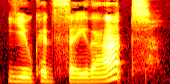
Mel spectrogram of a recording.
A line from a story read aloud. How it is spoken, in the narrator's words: Lee muttered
